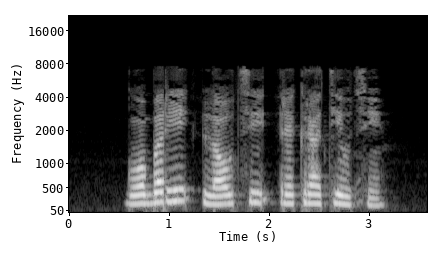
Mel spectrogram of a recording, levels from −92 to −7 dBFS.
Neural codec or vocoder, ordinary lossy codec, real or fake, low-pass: none; AAC, 24 kbps; real; 7.2 kHz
